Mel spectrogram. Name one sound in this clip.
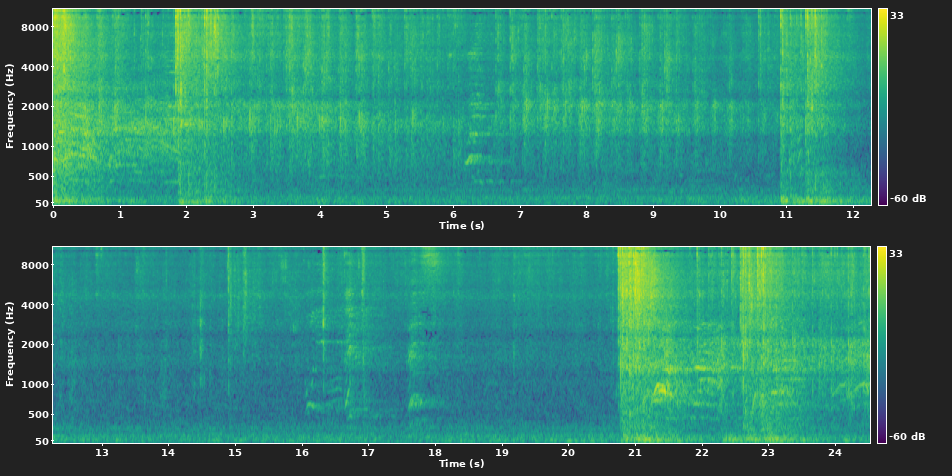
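Fencers shout loudly in a large echoing hall.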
